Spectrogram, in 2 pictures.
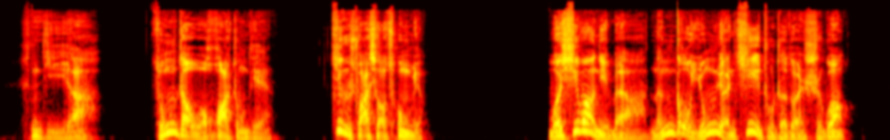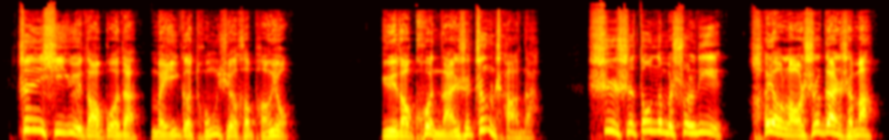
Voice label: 对话 角色 老师

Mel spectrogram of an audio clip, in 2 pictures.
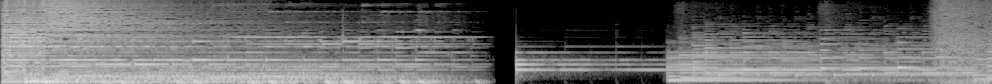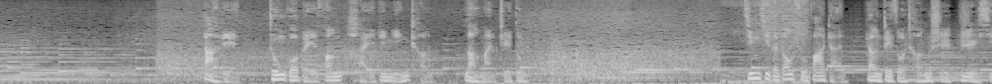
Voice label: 男 纪录片 奋进的中国; CCTV

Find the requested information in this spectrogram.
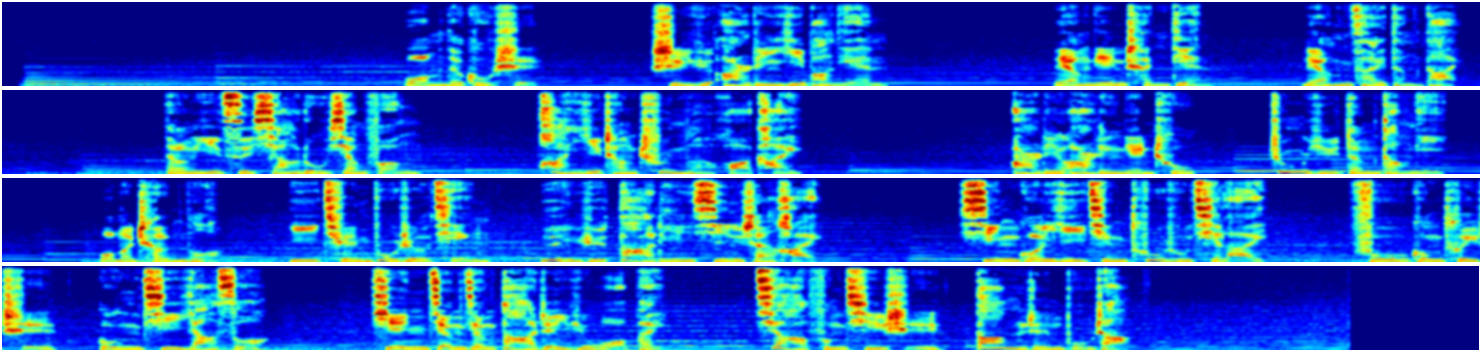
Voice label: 男 走心旁白; 山海集团宣传

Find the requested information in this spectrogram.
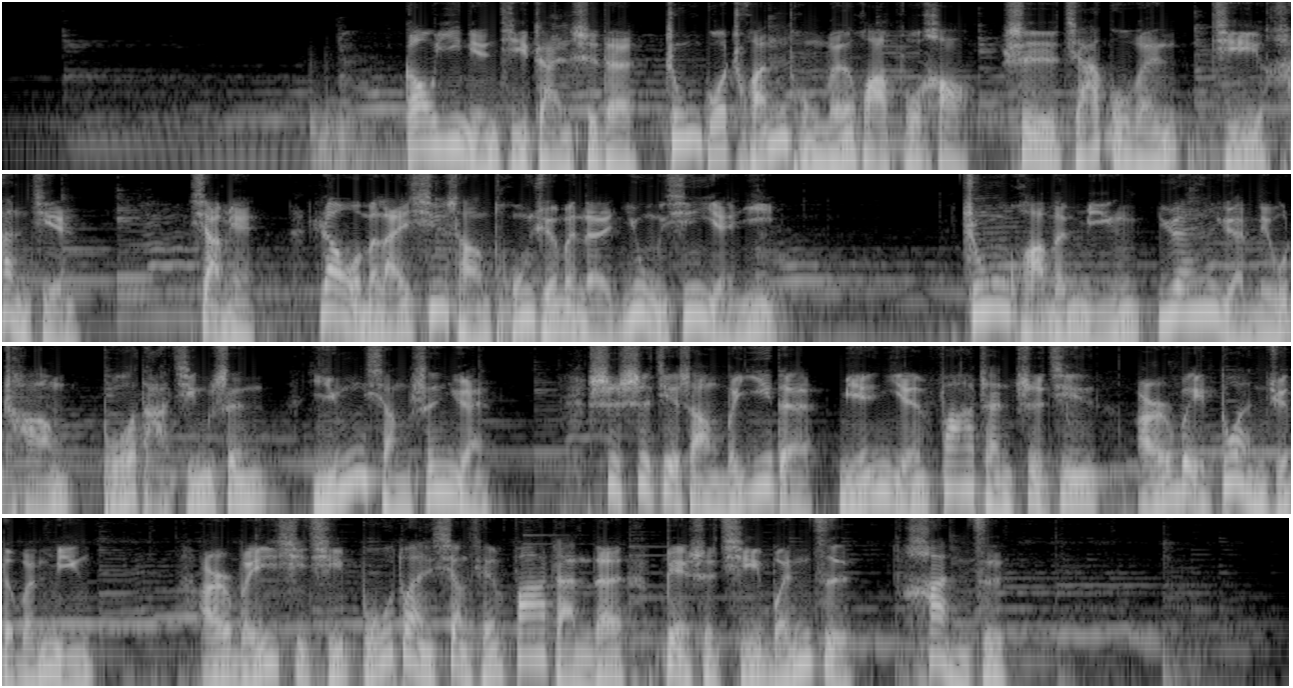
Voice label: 男 学习专题 中华文化教育

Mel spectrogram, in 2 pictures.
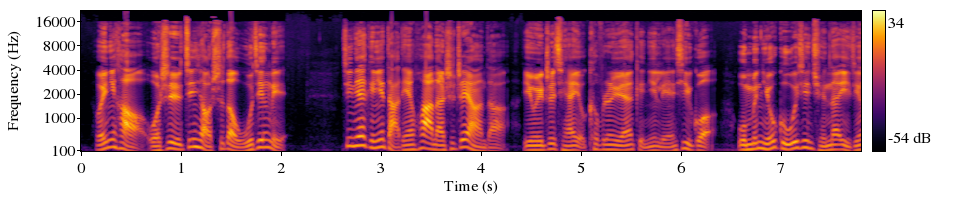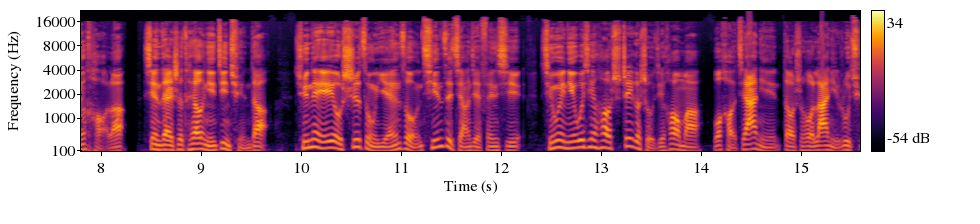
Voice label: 男 AI电销; 牛股微信群

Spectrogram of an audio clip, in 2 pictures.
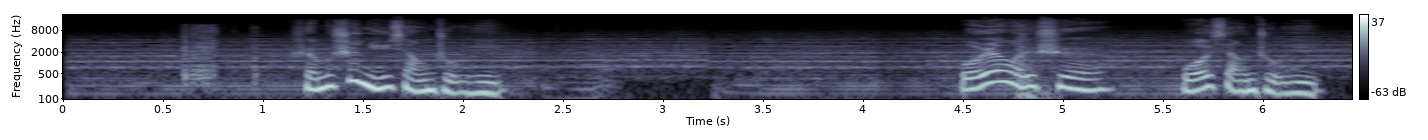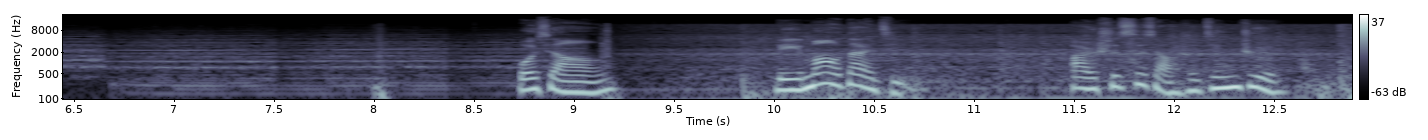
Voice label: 女 个性; 就要这样妆

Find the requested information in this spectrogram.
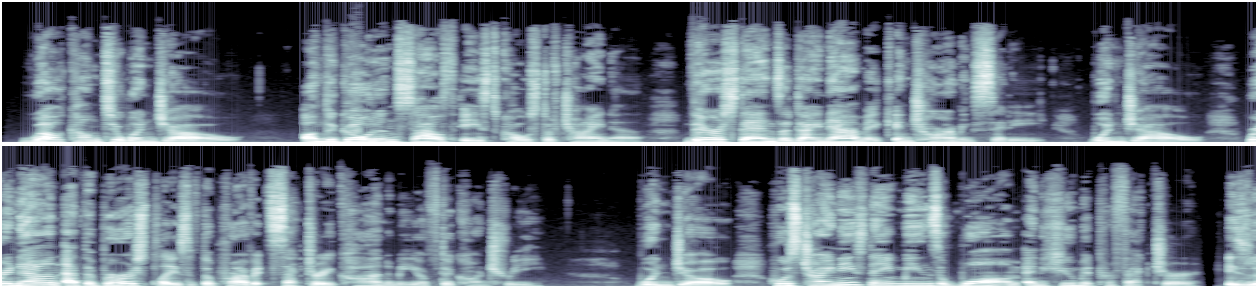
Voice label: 英女; wenzhou

